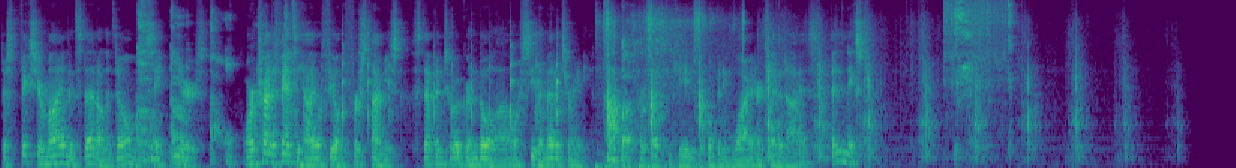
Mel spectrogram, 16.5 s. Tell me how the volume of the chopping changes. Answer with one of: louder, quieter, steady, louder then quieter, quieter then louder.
louder then quieter.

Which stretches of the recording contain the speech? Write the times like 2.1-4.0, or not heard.
0.0-11.5.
